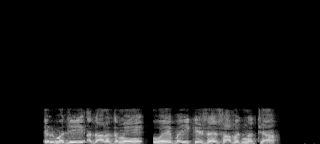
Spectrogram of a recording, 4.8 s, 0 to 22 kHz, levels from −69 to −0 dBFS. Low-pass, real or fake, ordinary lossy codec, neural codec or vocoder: 5.4 kHz; real; AAC, 24 kbps; none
